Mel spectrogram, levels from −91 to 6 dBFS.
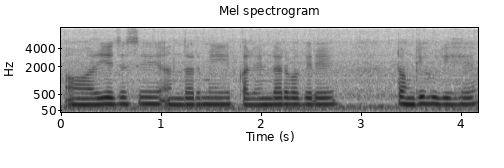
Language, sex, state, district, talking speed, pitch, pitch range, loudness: Hindi, female, Maharashtra, Gondia, 145 wpm, 190 Hz, 180-195 Hz, -14 LUFS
